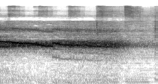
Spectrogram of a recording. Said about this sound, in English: That is a bald eagle right there. It's a bird.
